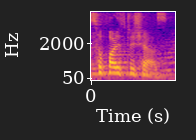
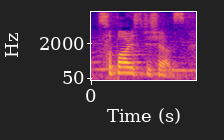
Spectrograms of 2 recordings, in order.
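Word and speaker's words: superstitious: ও ইউ এস সাস তোমরা জানো যে টি আই প্লাস ও থাকলে টি এর উচ্চারণটা হয় স এর মত তালব্য স এর মত আর তোমরা জানো যে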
